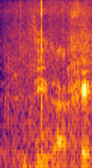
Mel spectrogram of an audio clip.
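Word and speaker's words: Didaché: La Didé, que es Didag. Bueno, se escribe didach, pero se dice did, que es, no se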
